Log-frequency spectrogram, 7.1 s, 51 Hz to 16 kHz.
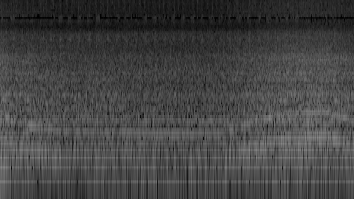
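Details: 2008 Nissan Elgrand E51 (ME51), 2.5 L, about 90,000 km: with the A/C compressor engaged, a steady whine over the engine hum drifts in pitch and then rises with revs from around 2000–2500 rpm; the noise is absent when the compressor is off, and the cause is unclear.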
